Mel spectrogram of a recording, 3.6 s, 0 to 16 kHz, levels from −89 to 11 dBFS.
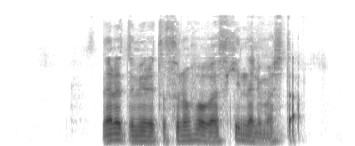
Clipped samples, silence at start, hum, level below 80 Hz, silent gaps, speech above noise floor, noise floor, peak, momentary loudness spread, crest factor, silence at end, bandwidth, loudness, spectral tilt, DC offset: under 0.1%; 1.05 s; none; -50 dBFS; none; 54 dB; -77 dBFS; -6 dBFS; 11 LU; 20 dB; 0.6 s; 11.5 kHz; -24 LUFS; -5 dB/octave; under 0.1%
